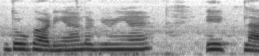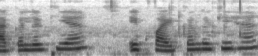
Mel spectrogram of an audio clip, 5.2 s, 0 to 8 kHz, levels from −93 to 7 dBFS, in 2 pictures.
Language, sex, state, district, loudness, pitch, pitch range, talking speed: Hindi, female, Punjab, Pathankot, -16 LUFS, 250 Hz, 235-270 Hz, 175 wpm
